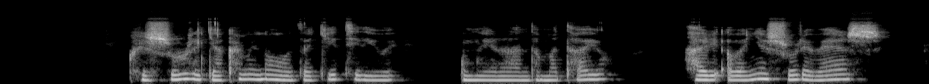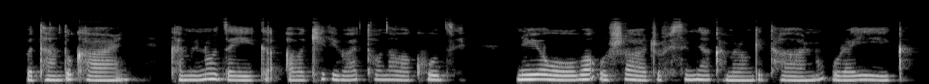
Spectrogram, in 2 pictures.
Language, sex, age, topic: Rundi, female, 25-35, education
